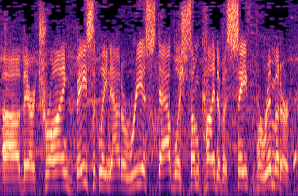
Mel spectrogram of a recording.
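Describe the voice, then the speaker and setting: A man giving an unscripted live news report from outdoors, recounting events in a halting, measured way. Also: sits high. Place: outdoors on a city street. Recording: clear outdoor traffic noise.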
